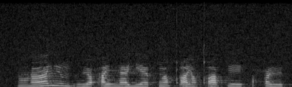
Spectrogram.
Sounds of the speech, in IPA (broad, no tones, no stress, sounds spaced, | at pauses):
ɦ ã lʲ õ ɡʱ ʏ ħ e ɦ æ lʲ æ f õ qʼ ʏ j õ qʼ o k e | ħ ʏ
